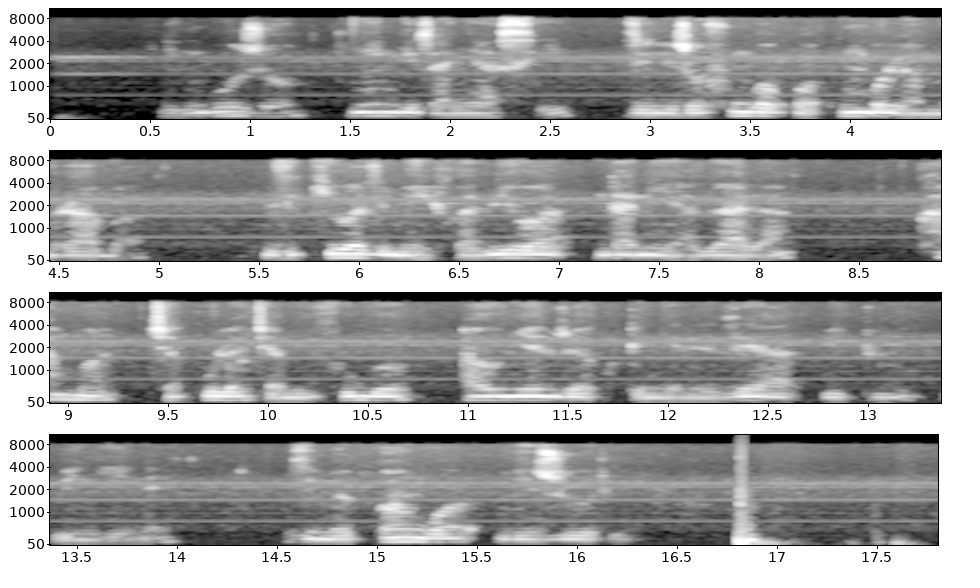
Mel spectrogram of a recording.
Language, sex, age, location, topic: Swahili, male, 18-24, Kisumu, agriculture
